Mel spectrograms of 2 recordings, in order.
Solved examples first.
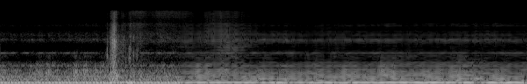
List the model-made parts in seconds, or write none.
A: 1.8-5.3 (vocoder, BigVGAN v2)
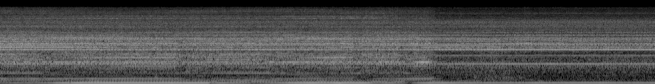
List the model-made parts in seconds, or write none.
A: 0.7-2.1 (vocoder, BigVGAN v2)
